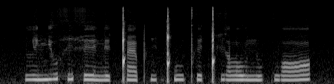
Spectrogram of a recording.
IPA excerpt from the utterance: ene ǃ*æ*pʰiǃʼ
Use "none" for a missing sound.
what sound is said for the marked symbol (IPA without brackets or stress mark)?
æ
